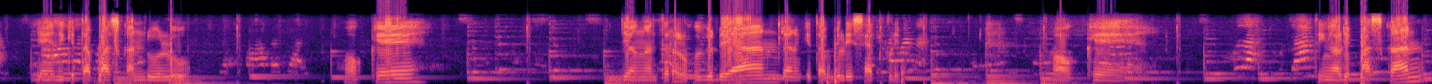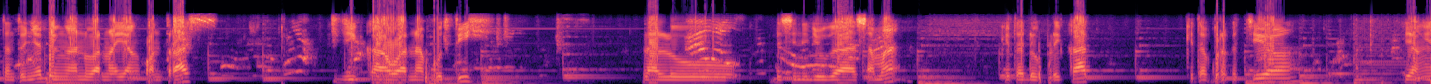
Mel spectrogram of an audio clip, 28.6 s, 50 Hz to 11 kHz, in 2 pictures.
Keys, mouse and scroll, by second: 0.8 shift+scroll up 1, 1.6 ctrl+scroll down 1, 2.3-7.3 drag, 7.7 right click, 8.7 click, 9.7 ctrl+scroll down 1, 10.3 click, 11.1 ctrl+scroll down 1, 11.6-15.4 drag, 17.4 ctrl+click, 18.0-22.4 drag, 23.8 ctrl+d, 24.3 click, 26.4-27.5 ctrl+drag, 28.3 click.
